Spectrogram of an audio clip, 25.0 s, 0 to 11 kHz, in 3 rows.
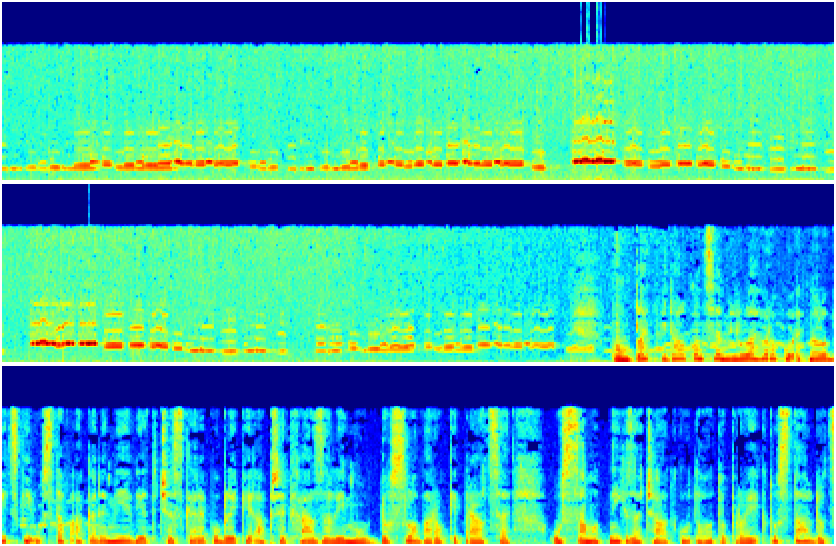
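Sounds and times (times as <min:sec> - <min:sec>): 
shepherd playing highland folk songs on a double fipple flute in Velky Lom: 0:00.0 - 0:18.1
speech: 0:14.5 - 0:24.9.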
